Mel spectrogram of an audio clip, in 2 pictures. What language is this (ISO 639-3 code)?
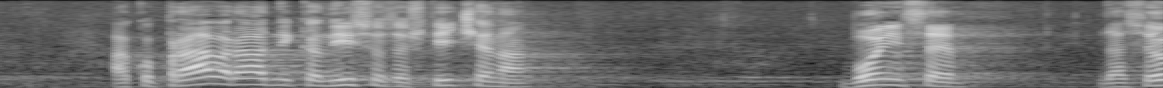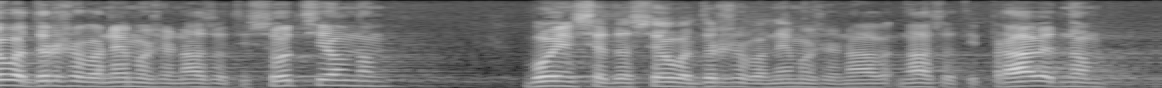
hrv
